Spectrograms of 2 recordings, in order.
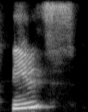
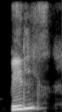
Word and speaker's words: Pils: Wie Pilzbier, Pils. Es ist wie Pilzbier.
